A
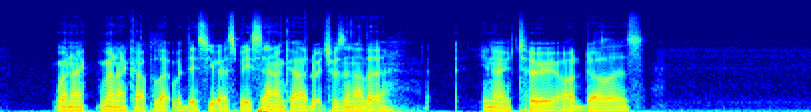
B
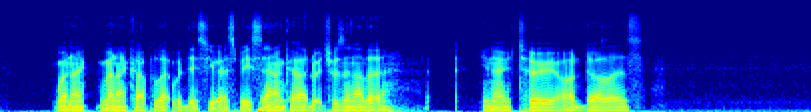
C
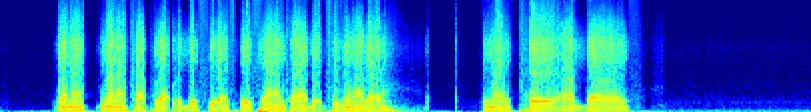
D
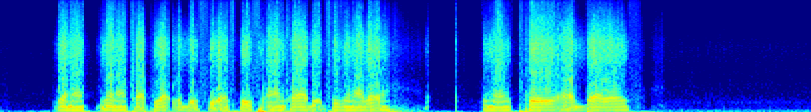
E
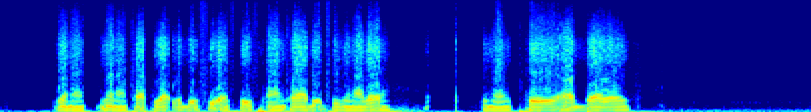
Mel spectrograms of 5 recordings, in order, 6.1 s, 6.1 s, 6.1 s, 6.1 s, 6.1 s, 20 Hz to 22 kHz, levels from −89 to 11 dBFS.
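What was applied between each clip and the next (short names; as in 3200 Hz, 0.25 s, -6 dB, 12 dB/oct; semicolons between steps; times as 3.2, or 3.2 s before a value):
band shelf 4600 Hz -15 dB 1.2 oct; gain -4 dB
noise-modulated delay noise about 3600 Hz, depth 0.17 ms; gain +4 dB
tube stage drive 14 dB, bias 0.5
spectral contrast raised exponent 1.7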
